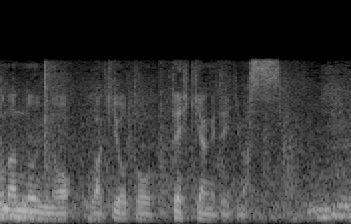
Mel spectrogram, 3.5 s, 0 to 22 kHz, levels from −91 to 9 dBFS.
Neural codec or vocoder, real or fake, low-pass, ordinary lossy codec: none; real; 7.2 kHz; none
